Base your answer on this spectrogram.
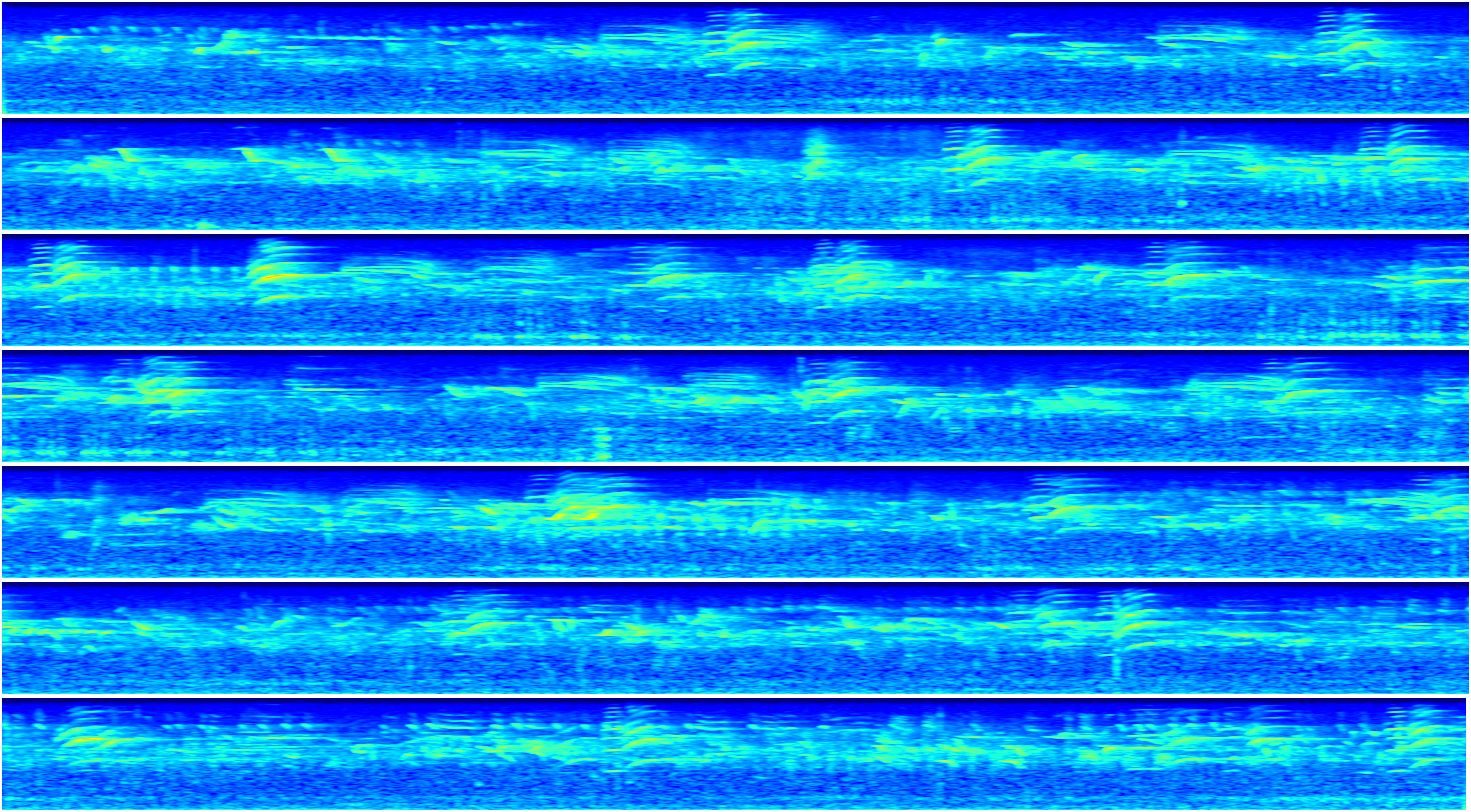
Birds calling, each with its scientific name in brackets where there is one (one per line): Omao (Myadestes obscurus)
Hawaii Amakihi (Chlorodrepanis virens)
Warbling White-eye (Zosterops japonicus)
Iiwi (Drepanis coccinea)
Apapane (Himatione sanguinea)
